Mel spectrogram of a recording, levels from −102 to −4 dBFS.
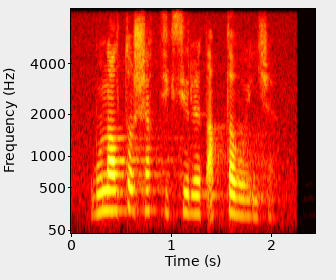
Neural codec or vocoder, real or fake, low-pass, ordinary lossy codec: none; real; none; none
